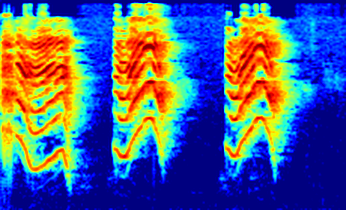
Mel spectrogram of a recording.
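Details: ['Pet ring-necked parakeet repeating "mummy": three loud, nasal, wavering syllables almost a second apart, each dipping and rising in pitch, in an otherwise quiet room.']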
